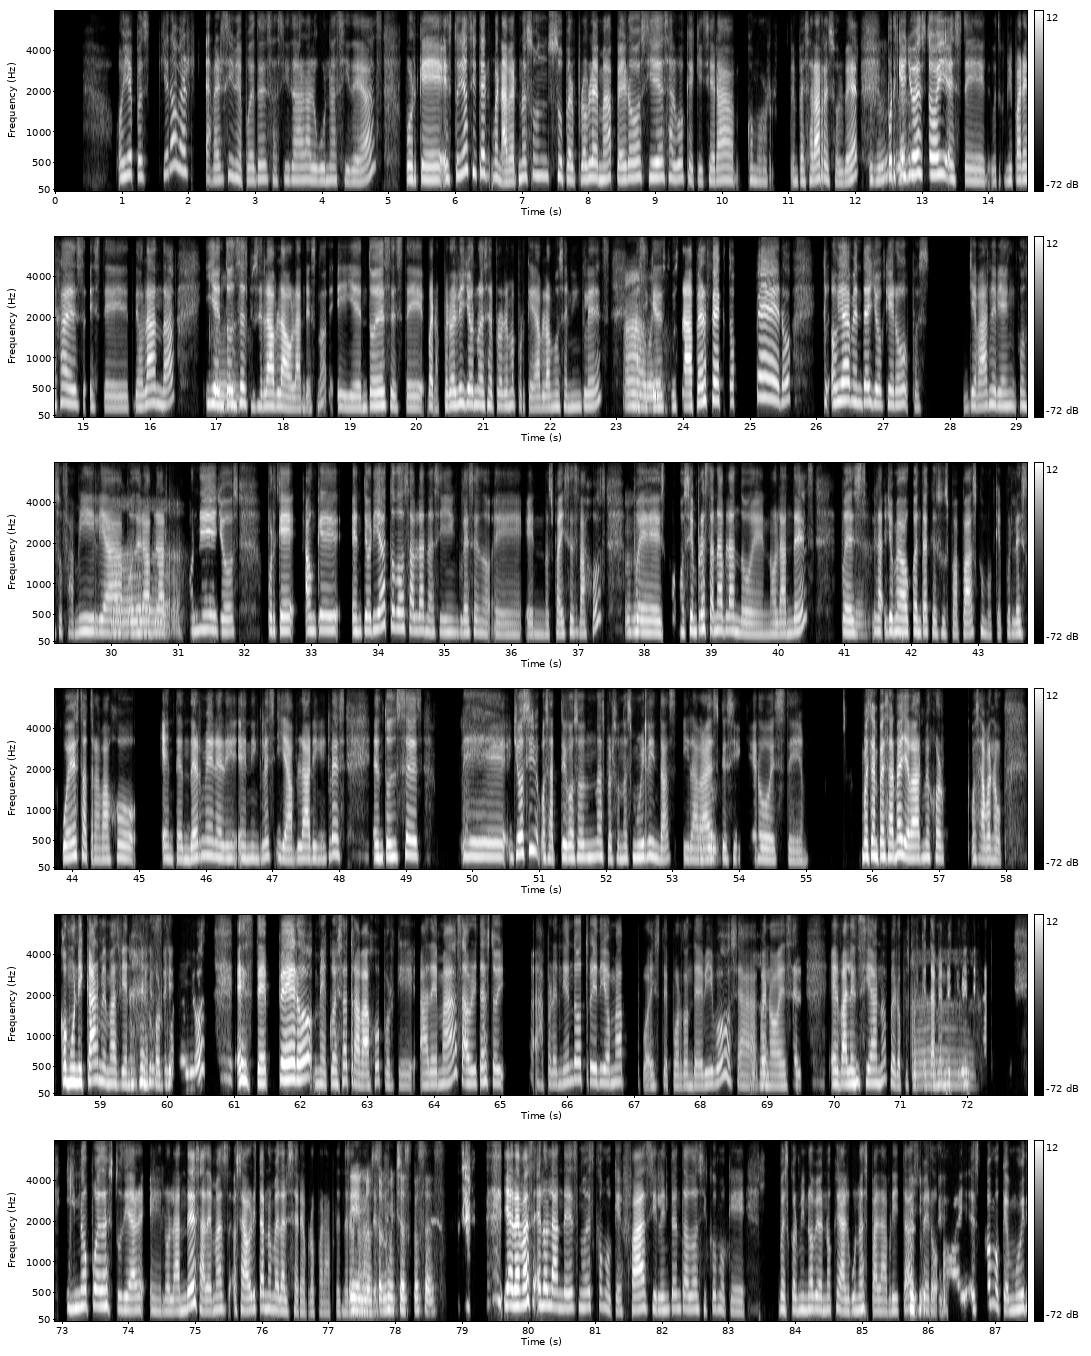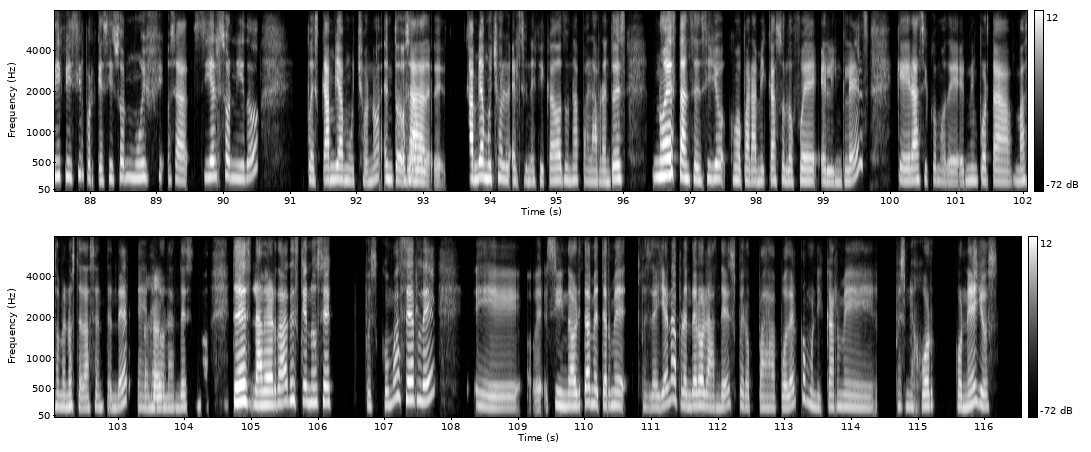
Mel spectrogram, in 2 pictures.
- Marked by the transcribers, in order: laugh; tapping; other background noise; laugh; laugh; other noise
- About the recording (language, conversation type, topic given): Spanish, advice, ¿Cómo puede la barrera del idioma dificultar mi comunicación y la generación de confianza?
